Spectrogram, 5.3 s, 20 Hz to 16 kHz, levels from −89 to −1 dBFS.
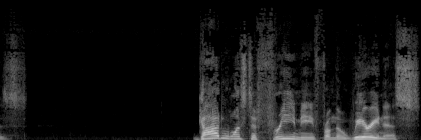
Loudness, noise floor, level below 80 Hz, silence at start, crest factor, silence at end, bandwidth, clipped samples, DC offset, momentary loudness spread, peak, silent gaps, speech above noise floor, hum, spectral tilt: -31 LUFS; -78 dBFS; -80 dBFS; 0 s; 20 dB; 0.05 s; 14.5 kHz; under 0.1%; under 0.1%; 11 LU; -14 dBFS; none; 47 dB; none; -4.5 dB/octave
